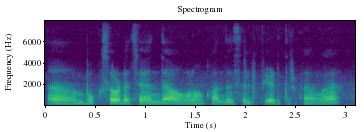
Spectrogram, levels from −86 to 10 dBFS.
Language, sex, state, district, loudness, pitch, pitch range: Tamil, female, Tamil Nadu, Kanyakumari, -19 LUFS, 180 Hz, 175-190 Hz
